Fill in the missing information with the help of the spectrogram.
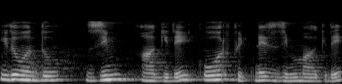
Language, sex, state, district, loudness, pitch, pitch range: Kannada, female, Karnataka, Mysore, -26 LUFS, 195 Hz, 175-210 Hz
